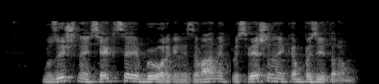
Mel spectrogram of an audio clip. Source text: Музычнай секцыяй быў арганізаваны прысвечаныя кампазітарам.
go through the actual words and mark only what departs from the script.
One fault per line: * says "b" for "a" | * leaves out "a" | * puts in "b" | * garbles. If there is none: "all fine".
all fine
